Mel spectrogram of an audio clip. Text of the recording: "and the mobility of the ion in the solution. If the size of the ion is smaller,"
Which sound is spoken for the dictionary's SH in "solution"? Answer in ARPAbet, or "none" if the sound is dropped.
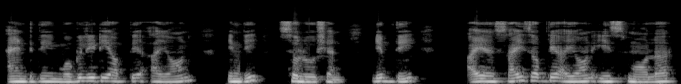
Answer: SH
